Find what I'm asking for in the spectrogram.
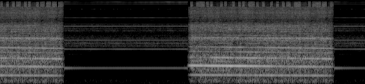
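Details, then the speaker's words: RC 1800 KV motor with pump connected as load; two bursts of high electric whine at steady pitch with silence between, RPM lower than the unloaded spin; normal motor speed drop under load. "can you hear how the RPM under the load drops compared to what we just heard before as soon as you load the motor the RPM will drop"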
